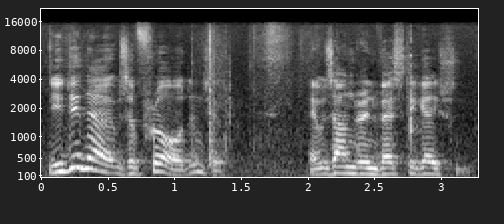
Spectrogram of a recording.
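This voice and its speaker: This is a brusque police inspector in a TV crime drama, played by a man, and his voice rises and falls a great deal. He presses and needles the people he questions. Clear background noise runs under his lines. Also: on the high side, animated, quick pace, natural voice. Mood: probing. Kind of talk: British television drama acting.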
